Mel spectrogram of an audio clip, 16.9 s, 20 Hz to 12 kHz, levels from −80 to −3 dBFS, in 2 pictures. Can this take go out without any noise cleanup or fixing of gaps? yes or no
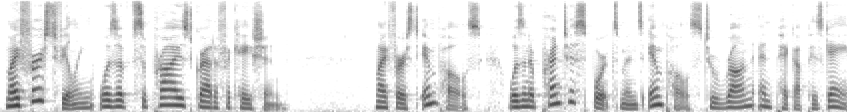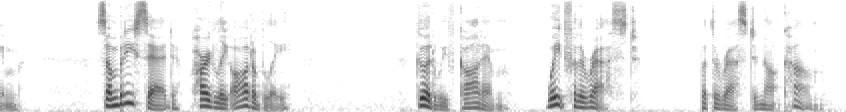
yes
